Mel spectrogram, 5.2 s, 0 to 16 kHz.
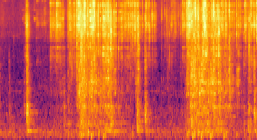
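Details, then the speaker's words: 1964 Snowbird S.263 snow remover, cold start outside with choke forgotten off: repeated rope pulls, short churning bursts that die without catching; fired first pull once choked. "you know I pulled it pulled it and I said something's not right here and then it kind of clicked you know in my head and I thought well I forgot to turn the choke on"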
